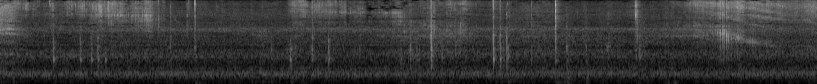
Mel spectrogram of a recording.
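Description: Hot-air heat gun wand blowing steadily while softened adhesive residue is scraped and peeled from a plastic computer case, giving scattered small clicks and scratches over the steady rush of air.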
